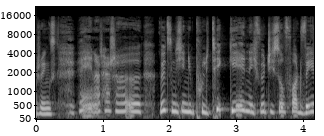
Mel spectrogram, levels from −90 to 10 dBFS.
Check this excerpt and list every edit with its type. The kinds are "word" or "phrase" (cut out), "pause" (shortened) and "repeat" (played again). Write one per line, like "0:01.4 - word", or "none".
none

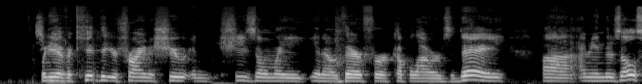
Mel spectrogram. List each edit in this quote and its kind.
none

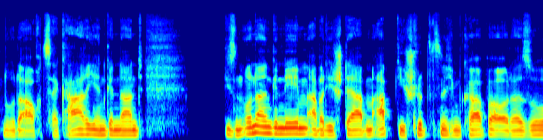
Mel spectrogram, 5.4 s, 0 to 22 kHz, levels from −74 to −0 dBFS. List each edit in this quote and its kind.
0:04.3 - word

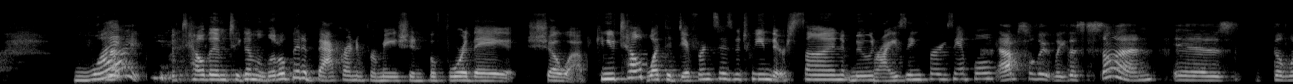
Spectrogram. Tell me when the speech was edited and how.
0:01.7 - word
0:02.4 - word
0:05.9 - word
0:06.5 - word
0:08.7 - word
0:10.0 - word
0:10.7 - word
0:11.7 - word

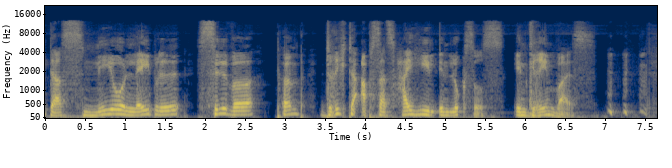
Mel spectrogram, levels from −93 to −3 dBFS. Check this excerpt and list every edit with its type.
0:01.8 - pause

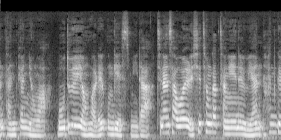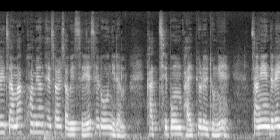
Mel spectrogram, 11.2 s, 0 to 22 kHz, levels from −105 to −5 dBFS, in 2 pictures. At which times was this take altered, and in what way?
0:03.1 - pause
0:06.9 - word

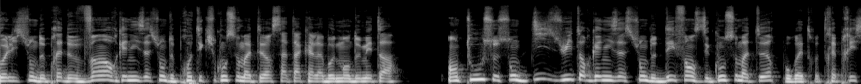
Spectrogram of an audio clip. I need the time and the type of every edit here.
0:02.1 - word

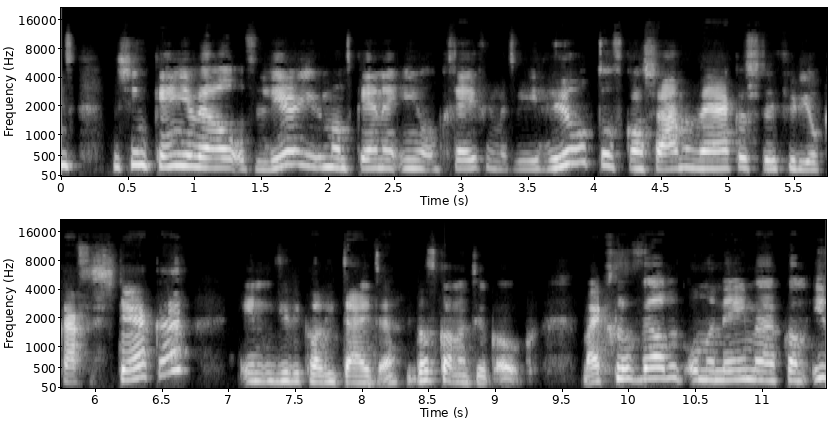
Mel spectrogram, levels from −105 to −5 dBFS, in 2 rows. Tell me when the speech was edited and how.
none

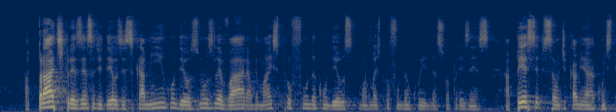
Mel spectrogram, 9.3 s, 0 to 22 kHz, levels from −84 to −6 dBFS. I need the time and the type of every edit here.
0:01.0 - word
0:03.0 - word
0:03.8 - word
0:05.5 - word

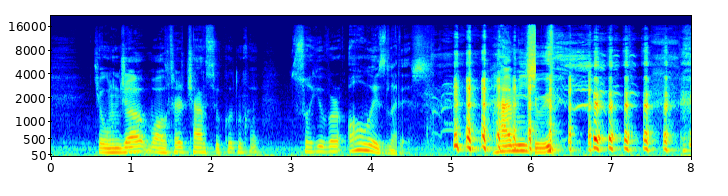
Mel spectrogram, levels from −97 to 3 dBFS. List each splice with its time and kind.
0:01.9 - word
0:04.3 - word
0:06.0 - word

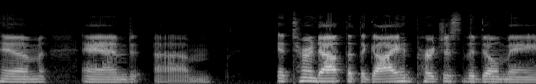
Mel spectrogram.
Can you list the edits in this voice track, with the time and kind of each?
none

